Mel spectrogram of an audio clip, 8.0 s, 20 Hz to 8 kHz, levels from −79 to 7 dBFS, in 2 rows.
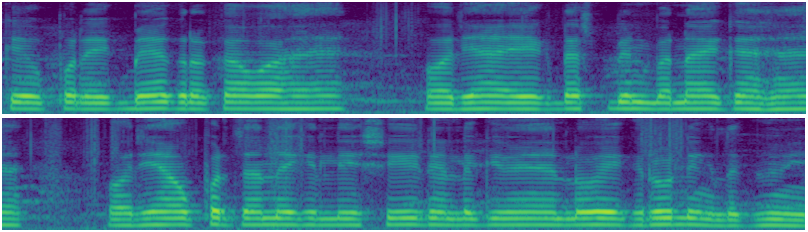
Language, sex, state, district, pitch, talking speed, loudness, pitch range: Hindi, female, Rajasthan, Bikaner, 170 Hz, 225 wpm, -15 LUFS, 165-170 Hz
